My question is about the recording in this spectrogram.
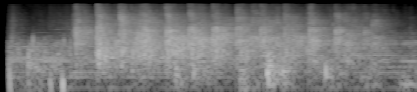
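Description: Audience applauding, with many quick claps that swell about a second in and die down near the end.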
